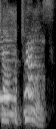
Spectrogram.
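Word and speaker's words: Tchoupitoulas: it comes from it's from the Bible that's chapatas that's you that what do we that's that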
